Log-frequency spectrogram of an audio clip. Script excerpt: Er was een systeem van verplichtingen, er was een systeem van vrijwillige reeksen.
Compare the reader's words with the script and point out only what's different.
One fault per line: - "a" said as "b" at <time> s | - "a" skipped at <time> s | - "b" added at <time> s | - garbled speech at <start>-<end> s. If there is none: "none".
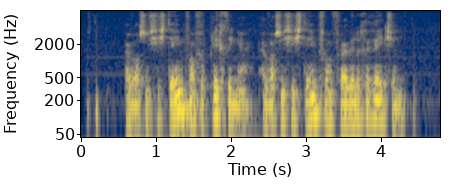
none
